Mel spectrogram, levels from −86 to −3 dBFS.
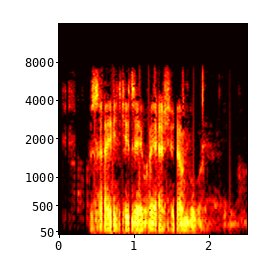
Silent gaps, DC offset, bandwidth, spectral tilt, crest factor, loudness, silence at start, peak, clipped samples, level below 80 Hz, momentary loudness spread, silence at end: none; under 0.1%; 7.6 kHz; -5.5 dB/octave; 18 dB; -17 LUFS; 0.4 s; -2 dBFS; under 0.1%; -38 dBFS; 7 LU; 0.2 s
